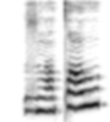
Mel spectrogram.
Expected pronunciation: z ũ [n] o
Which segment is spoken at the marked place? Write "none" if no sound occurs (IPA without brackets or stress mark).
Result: tˤ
